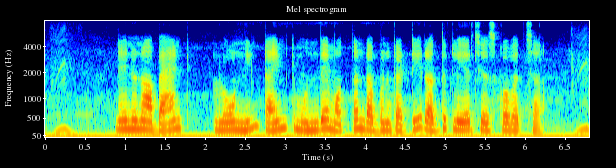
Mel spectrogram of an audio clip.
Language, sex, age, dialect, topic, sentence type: Telugu, female, 25-30, Utterandhra, banking, question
